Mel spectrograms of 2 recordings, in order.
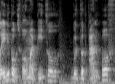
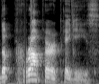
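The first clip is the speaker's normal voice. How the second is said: loud put-on West Country accent; 3 semitones lower, 5 dB louder than usual. Naming a team while playing, saying proper in a West Country accent. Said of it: "saying proper with, you know, a West Country accent".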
